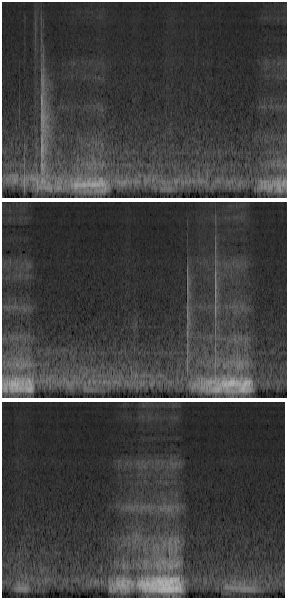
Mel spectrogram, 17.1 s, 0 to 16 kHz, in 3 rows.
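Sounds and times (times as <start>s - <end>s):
pet snoring: 1.1s - 2.2s, 5.0s - 6.4s, 9.5s - 10.8s, 13.5s - 15.1s.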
